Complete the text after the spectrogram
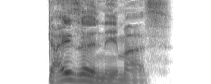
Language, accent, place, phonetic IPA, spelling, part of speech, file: German, Germany, Berlin, [ˈɡaɪ̯zəlˌneːmɐs], Geiselnehmers, noun, De-Geiselnehmers.ogg
- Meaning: genitive of Geiselnehmer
